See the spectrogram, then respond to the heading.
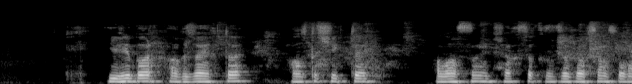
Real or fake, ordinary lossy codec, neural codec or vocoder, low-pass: real; none; none; none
